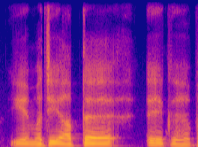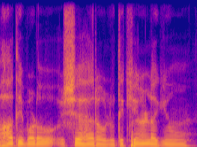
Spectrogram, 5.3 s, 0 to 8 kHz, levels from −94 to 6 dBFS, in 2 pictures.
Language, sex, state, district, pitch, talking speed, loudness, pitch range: Kumaoni, male, Uttarakhand, Tehri Garhwal, 105 Hz, 125 wpm, -16 LUFS, 100-105 Hz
